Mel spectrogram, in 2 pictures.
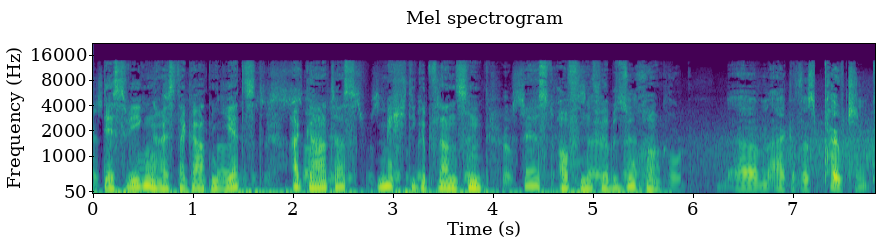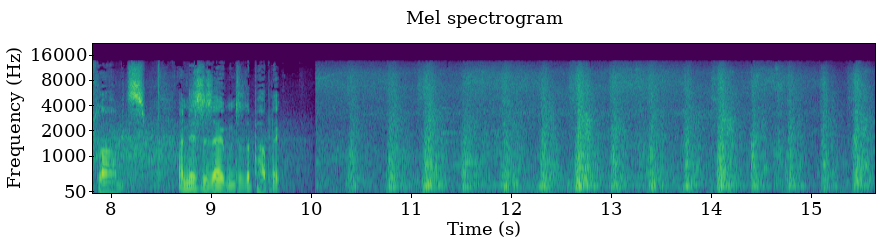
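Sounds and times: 
speech: 0.0s - 9.8s
historic steam train chuffing and hissing steam pulling out of station: 10.1s - 15.6s.

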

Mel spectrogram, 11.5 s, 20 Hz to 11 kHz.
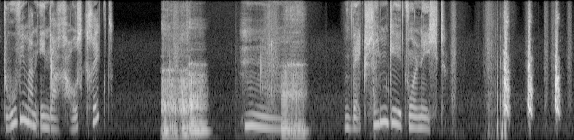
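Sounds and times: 
speech: 0.1s - 2.3s, 3.2s - 4.2s, 4.8s - 5.8s, 6.9s - 10.2s
bear growling: 3.2s - 4.3s, 5.3s - 6.3s.

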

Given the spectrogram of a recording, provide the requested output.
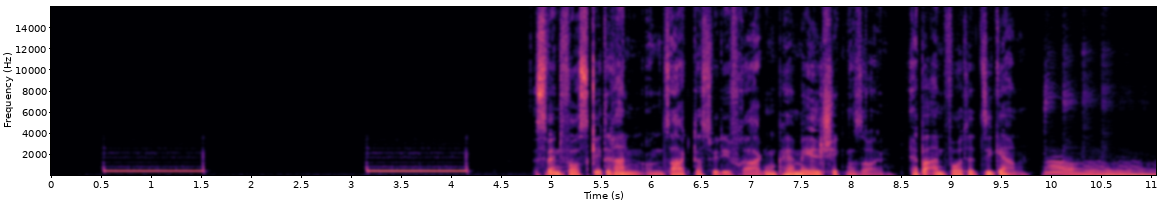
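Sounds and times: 
telephone ringback tone of an outgoing call: 0.5s - 1.6s, 3.2s - 4.2s
speech: 4.9s - 11.0s.

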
